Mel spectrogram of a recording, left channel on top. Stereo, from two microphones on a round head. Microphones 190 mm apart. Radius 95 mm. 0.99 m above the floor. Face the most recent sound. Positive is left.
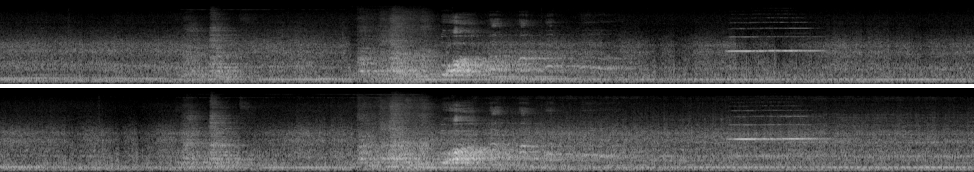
turn(degrees=0)  # may be behind; listen again after turning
